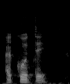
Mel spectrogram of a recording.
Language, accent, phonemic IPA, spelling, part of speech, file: French, France, /a.kɔ.te/, accoté, verb, LL-Q150 (fra)-accoté.wav
- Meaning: past participle of accoter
